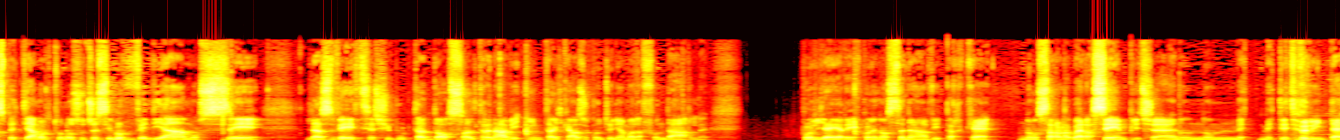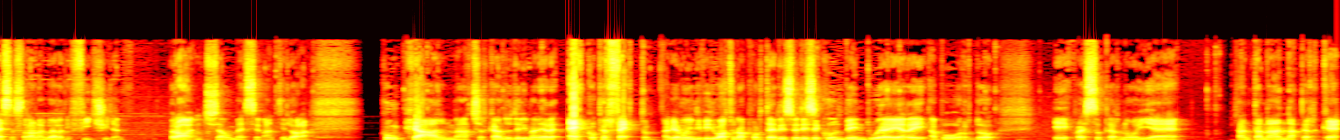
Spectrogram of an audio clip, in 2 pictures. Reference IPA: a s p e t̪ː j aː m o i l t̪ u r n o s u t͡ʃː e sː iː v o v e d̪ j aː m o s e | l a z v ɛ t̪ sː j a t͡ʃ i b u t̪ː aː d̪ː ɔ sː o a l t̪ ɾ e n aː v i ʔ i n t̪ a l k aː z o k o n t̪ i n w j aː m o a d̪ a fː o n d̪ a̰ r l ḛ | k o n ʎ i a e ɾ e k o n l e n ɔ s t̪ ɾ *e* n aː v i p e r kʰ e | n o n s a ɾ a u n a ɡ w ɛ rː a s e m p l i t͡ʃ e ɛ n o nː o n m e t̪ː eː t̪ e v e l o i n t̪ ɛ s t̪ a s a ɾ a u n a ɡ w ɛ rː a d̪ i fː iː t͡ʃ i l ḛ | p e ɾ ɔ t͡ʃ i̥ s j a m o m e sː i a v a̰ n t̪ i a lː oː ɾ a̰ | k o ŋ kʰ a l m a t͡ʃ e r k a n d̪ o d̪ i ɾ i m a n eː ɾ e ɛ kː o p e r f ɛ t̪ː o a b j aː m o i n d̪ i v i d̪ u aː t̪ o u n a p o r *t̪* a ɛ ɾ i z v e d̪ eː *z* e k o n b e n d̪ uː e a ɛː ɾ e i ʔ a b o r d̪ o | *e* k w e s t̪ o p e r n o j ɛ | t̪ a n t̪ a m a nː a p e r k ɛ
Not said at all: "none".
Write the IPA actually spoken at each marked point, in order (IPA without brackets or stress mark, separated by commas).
e, t̪, z, e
